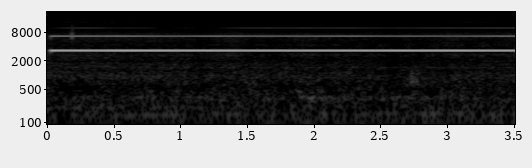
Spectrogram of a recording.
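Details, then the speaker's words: Fire security alarm panel: steady piercing high tone continues unbroken after system reset; alarm not cleared, suspected because the key is still inserted and must be removed before resetting. "masih bunyi, kayaknya itunya masih kecolok."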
